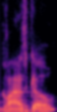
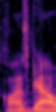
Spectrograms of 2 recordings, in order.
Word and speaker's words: Glasgow: four-year deal with Graham Glasgow which is how I believe it's pronounced it's not Glasgow it's Glasgow from what I've been told four-year deal 44 million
